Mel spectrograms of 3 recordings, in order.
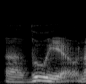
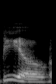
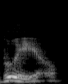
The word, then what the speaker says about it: Vuillot: People like, and I think I'm pronouncing this name the right way, Louis Vuillot. Vuillot, not Bio, but Vuillot,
